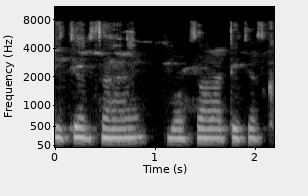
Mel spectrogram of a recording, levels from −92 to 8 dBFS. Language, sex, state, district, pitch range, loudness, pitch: Hindi, female, Bihar, Purnia, 220-230 Hz, -29 LUFS, 220 Hz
